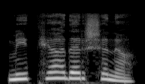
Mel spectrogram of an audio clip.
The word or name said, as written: ಮಿಥ್ಯಾದರ್ಶನ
